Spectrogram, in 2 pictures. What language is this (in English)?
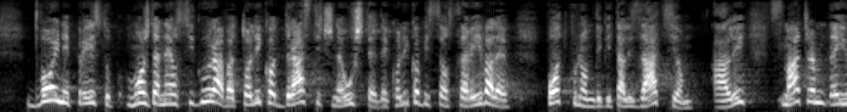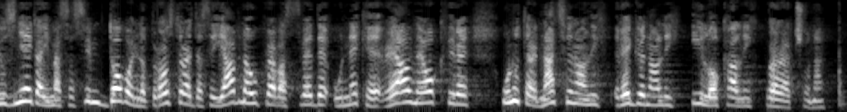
Croatian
